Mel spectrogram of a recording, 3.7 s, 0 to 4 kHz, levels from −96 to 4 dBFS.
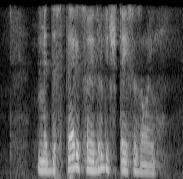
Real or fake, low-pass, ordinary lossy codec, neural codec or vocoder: real; 3.6 kHz; AAC, 16 kbps; none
